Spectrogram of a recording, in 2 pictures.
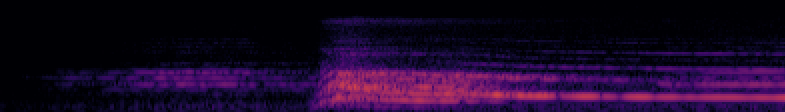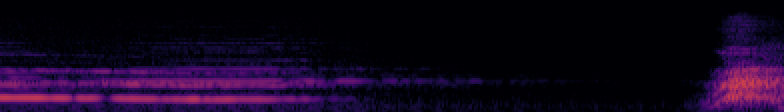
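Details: A Cocker Spaniel gives a long, coyote-like sustained howl that slowly slides downward in pitch, singing along to music playing faintly behind.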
